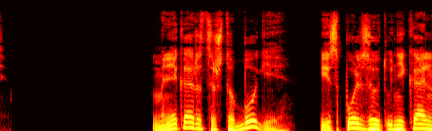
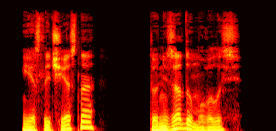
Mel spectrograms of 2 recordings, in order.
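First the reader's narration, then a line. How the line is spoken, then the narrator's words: Serious tone. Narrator (Russian): уже более серьезным тоном ответила девушка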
